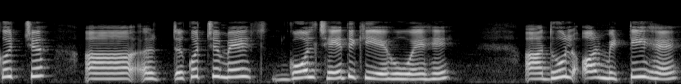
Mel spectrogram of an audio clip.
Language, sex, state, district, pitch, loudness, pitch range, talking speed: Hindi, female, Uttar Pradesh, Etah, 285 Hz, -15 LUFS, 260-350 Hz, 140 wpm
